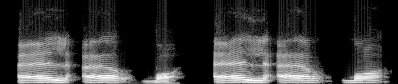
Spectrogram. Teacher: Istiqalah sifat dia memanjang, makhraj huruf dad sepanjang tepi lidah. Makhraj huruf sepanjang makhraj huruf berpanjangan di bahagian tepi lidah.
